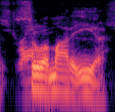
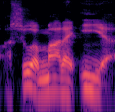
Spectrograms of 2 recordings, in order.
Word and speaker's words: Suamataia: Okay, you got to do the vowels, each one separately. Right, Suamataia. Suamataia.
